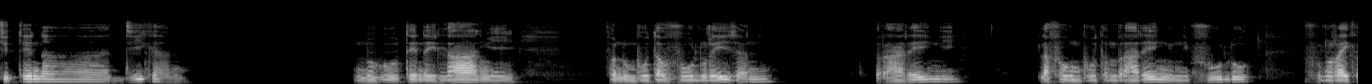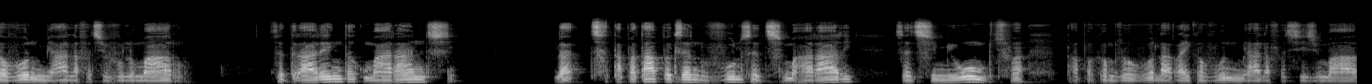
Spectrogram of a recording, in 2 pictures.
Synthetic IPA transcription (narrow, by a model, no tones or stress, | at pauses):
d̪̥it̪enəd̪ikʲani̥ | nut̪enailaŋi | fanumbut̪əvuluɾezani | raɾeŋi | lafaumbut̪amiraɾeŋinivulu | vuluɾajkʲavonimialafat͡sivulumaaɾṵ | sad̪iraɾeŋit̪akumaaɾanit͡ʃi̥ | lat͡si̥t̪apat̪apakizaninivulusad̪it͡ʃimaɦaɾaɾi | sad̪it͡simiumbut͡si̥fat̪apakamizovolaɾajkʲavonimialəfat͡sizimaaaɾu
